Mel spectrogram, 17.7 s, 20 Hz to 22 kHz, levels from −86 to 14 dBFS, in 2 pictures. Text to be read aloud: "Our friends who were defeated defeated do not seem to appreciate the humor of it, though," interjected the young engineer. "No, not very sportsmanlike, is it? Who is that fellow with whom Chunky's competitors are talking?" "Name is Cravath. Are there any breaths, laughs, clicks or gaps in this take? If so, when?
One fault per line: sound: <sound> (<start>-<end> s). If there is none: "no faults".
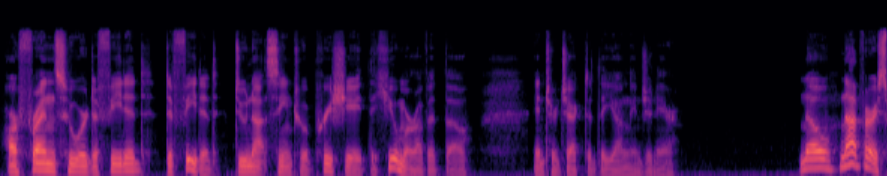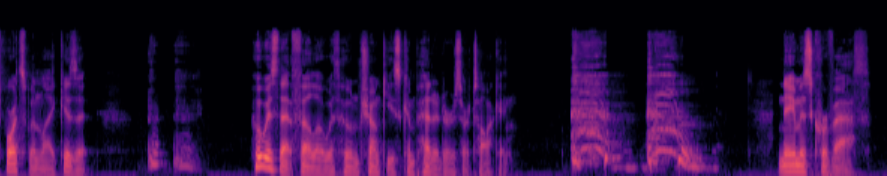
sound: throat clearing (10.3-10.9 s)
sound: cough (14.6-16.1 s)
